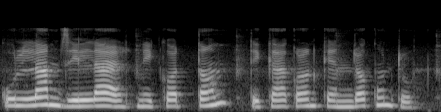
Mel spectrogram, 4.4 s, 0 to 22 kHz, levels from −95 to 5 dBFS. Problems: constant background noise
